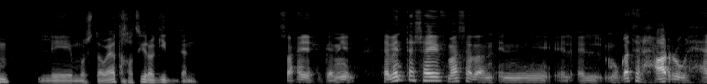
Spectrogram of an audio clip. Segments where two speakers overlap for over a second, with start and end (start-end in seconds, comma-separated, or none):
none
